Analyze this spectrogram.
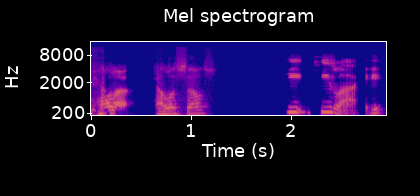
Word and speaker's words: HeLa: I want to say okay and they're called Hela hel cells he hea e l a oh that's how you pronounce it okay today is the 16 24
